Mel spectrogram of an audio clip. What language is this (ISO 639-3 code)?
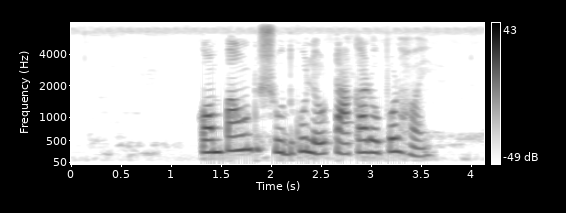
ben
